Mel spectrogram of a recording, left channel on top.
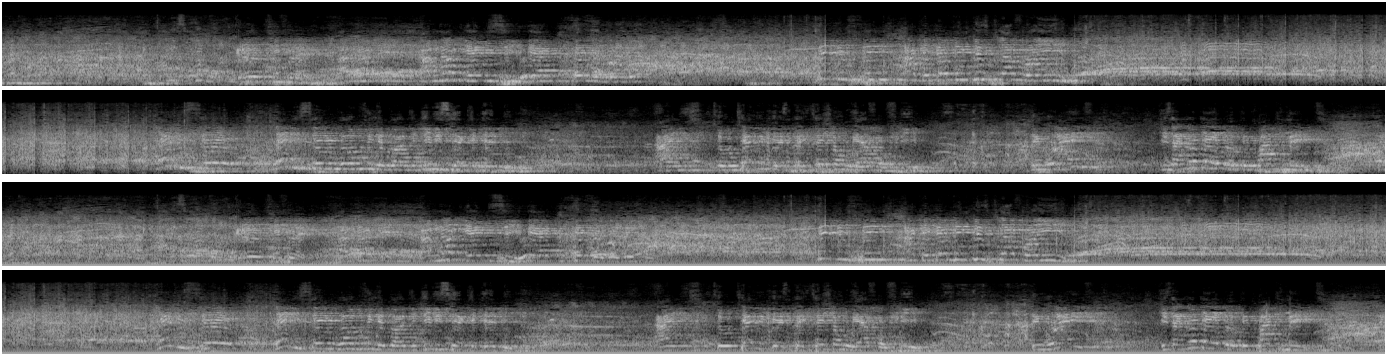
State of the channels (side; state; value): right; noise; hum, 6 dB below the sound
